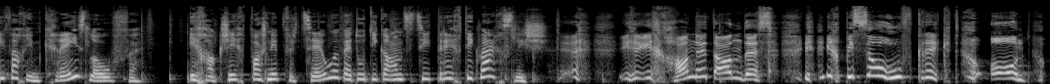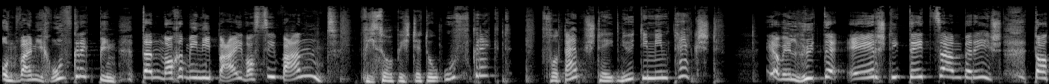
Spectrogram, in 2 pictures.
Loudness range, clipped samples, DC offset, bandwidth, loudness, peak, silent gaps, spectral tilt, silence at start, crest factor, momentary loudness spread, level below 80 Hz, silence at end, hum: 3 LU; under 0.1%; under 0.1%; 16.5 kHz; -18 LUFS; 0 dBFS; none; -3.5 dB/octave; 0 s; 18 dB; 8 LU; -56 dBFS; 0 s; none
